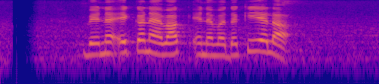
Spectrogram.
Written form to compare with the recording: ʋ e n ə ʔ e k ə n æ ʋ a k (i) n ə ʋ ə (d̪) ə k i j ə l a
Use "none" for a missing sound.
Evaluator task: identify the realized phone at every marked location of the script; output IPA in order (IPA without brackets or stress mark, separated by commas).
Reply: e, d̪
